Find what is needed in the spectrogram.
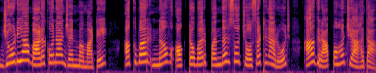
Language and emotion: Gujarati, neutral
